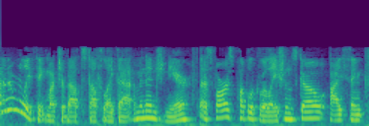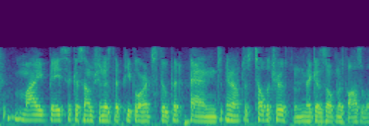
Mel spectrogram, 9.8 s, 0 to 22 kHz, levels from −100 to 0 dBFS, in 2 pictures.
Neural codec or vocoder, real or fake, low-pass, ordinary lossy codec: vocoder, 44.1 kHz, 128 mel bands every 256 samples, BigVGAN v2; fake; 5.4 kHz; MP3, 32 kbps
